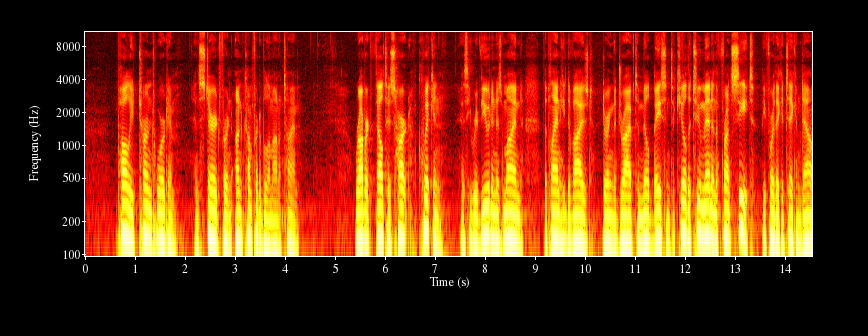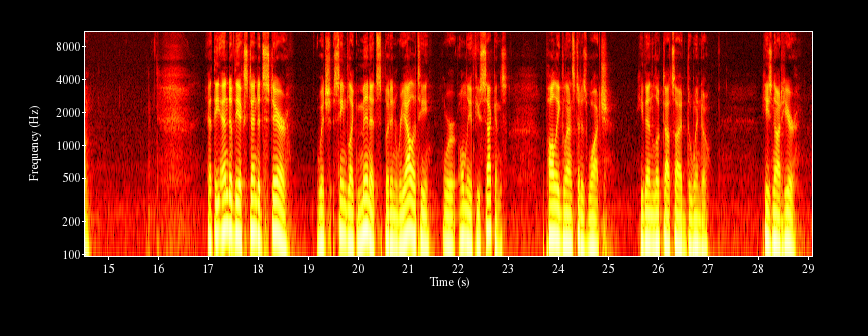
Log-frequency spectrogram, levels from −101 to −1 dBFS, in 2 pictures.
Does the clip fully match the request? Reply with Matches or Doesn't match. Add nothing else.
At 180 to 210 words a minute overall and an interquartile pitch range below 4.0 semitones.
Doesn't match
